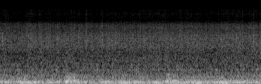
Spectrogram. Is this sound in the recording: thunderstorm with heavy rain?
yes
